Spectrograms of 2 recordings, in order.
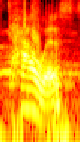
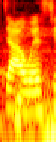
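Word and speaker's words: Taoist: feel like that's a little Universal not just Dost yes did I say that right I'm so bad with it's usually pronounced toist in the US it's with a t yes but it's pronounced DST and in my head I see it is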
